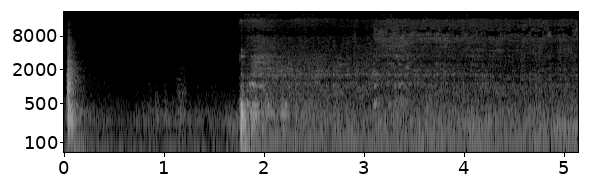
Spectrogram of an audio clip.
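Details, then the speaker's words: Maytag MVWB765FW2 top-load washer after replacing the faulty water inlet valve, normal wash cycle: soft click, then a steady rush of pouring water over a low hum; fills normally, confirming the old valve was the fault. "Success. You can hear the water, you can see the water pouring into the washer."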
